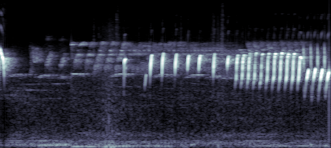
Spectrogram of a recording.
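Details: Canary singing to encourage young canaries to pick up song: a soft high warble at first, then crisp sharp chirps that speed up into a quick, evenly pulsed series of bright high notes.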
